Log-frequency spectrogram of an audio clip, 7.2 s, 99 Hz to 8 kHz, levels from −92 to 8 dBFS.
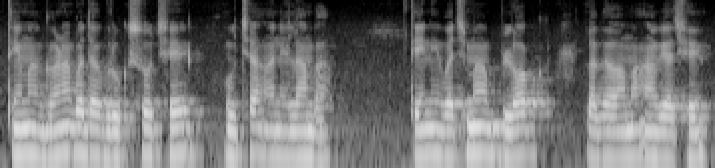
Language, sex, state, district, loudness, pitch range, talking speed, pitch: Gujarati, male, Gujarat, Valsad, -14 LUFS, 130-140 Hz, 115 wpm, 135 Hz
